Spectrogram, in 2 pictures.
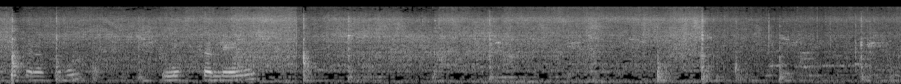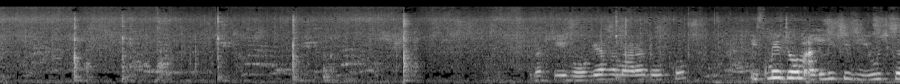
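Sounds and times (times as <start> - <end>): utensil scraping metal pan: 0.0 - 14.2
food sizzling in oil: 0.0 - 18.0.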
